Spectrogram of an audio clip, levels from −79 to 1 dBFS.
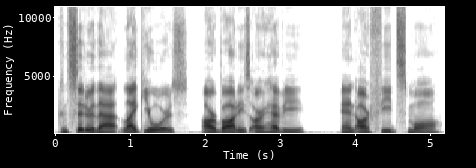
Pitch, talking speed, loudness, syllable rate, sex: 130 Hz, 140 wpm, -18 LUFS, 3.8 syllables/s, male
